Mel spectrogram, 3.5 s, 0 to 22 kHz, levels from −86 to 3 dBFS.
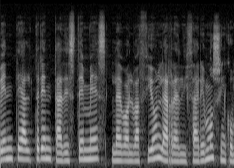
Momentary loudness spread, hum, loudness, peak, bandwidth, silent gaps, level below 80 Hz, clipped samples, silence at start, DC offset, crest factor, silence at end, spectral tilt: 3 LU; none; -24 LUFS; -6 dBFS; 20 kHz; none; -68 dBFS; under 0.1%; 0 s; under 0.1%; 20 dB; 0 s; -3.5 dB/octave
